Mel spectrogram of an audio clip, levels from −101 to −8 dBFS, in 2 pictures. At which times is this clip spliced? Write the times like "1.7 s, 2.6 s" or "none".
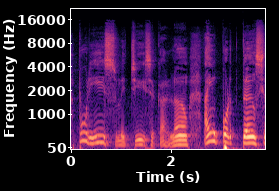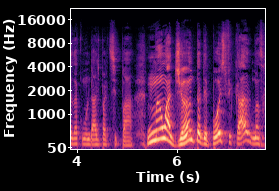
none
